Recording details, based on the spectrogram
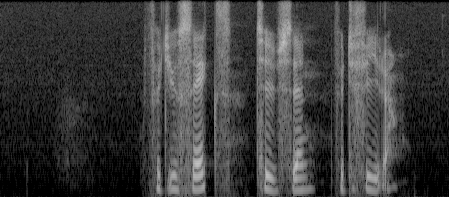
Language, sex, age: Swedish, female, 21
